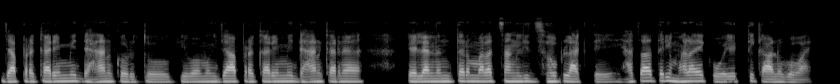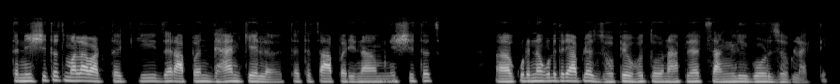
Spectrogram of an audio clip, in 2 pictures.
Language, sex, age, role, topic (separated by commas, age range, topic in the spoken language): Marathi, male, 20-24, guest, ध्यान केल्यामुळे तुमची झोप सुधारली आहे हे तुम्ही कसे ओळखता?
